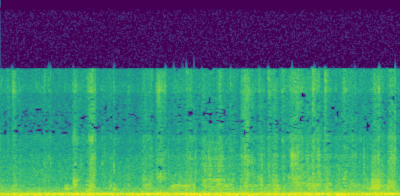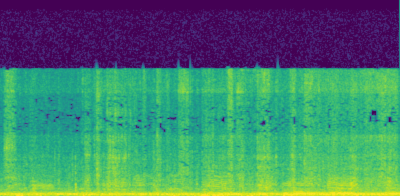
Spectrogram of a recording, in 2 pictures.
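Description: Many honey bees make a continuous low, buzzing drone, steady in pitch with gentle swells as individuals pass close. Faint wavering sounds drift in the background beneath the hum.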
